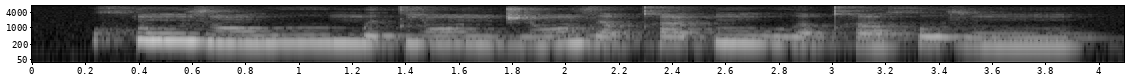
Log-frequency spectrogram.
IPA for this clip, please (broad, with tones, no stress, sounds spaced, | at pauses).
χ ũː˦ z ɔ̃˧ w uː˧ m ə˧ t j ɔ̃˧ n d͡ʒ ɔ̃˨˦ z ə˨ qʰ œ˧ k ũ˦ w u˨ qʰ ʊ˨ χ u˦ z ũː˧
